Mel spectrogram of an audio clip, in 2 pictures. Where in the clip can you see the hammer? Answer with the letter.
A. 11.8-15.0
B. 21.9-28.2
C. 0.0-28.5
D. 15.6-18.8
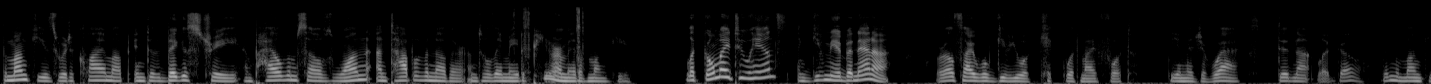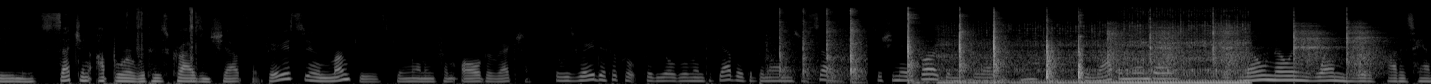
B.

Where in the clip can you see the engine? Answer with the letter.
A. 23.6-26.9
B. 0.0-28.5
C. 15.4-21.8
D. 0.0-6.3
A.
